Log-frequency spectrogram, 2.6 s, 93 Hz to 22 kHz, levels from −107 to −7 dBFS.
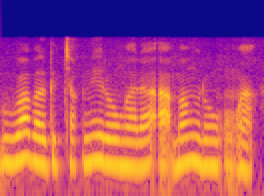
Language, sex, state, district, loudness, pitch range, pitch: Garo, female, Meghalaya, West Garo Hills, -20 LUFS, 220-235 Hz, 225 Hz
